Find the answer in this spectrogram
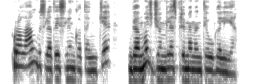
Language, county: Lithuanian, Panevėžys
